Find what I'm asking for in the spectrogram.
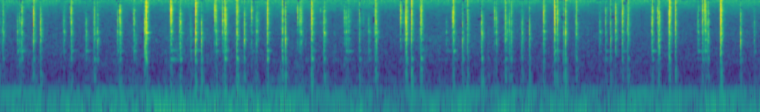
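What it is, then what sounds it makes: Metal candle jar lid with bead studs. Long acrylic nails rapidly tap and scratch a round, embossed metal lid studded with small metal beads, resting on top of a full glass candle jar. Dense, bright, clicky taps and short scratches run continuously for about eight seconds over a steady low hum, with each tap dying away almost instantly.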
